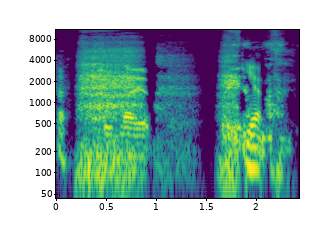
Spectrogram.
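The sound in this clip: A voice imitates heavy breathing: a few loud, drawn-out, breathy exhalations like sighs and gasps, separated by short pauses, with the last one partly voiced.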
